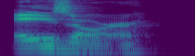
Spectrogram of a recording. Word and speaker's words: Azor: And it's pronounced Azor. Specifically with the A being like, I really appreciated how she told this to me. You know how the character of the Fonz on Happy Days goes, hey!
